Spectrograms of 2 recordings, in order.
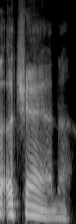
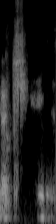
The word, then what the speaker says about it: Achane: Devon Achane. Yeah, I say Achane.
